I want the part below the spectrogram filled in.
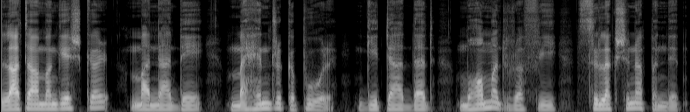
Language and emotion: Manipuri, neutral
